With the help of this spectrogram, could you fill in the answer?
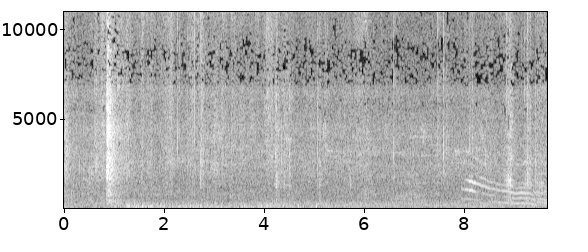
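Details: Cats and kittens living at a pagoda meowing to ask for food; rustling and low background noise fill most of the stretch before a pair of clear, falling, wavering meows near the end.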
